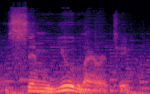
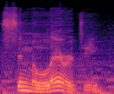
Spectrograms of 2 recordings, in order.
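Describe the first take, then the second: First: The second syllable is said with a 'u' vowel. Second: The second syllable is said with an 'i' vowel. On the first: The speaker calls it wrong. "I always say simularity" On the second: The speaker calls it right. "every time I say similarity"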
